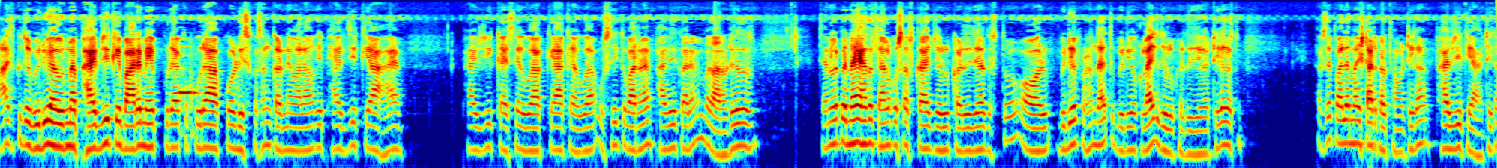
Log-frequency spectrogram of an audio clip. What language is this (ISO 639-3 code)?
hin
